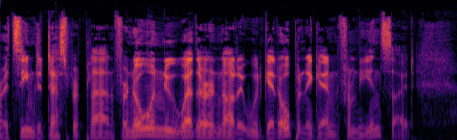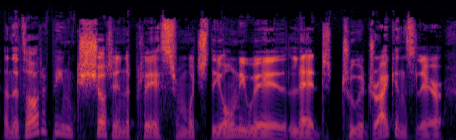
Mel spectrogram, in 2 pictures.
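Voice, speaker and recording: A man's voice: medium pitch, dry recording. Dry, close-sounding male storybook narrator. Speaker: audiobook narrator.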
